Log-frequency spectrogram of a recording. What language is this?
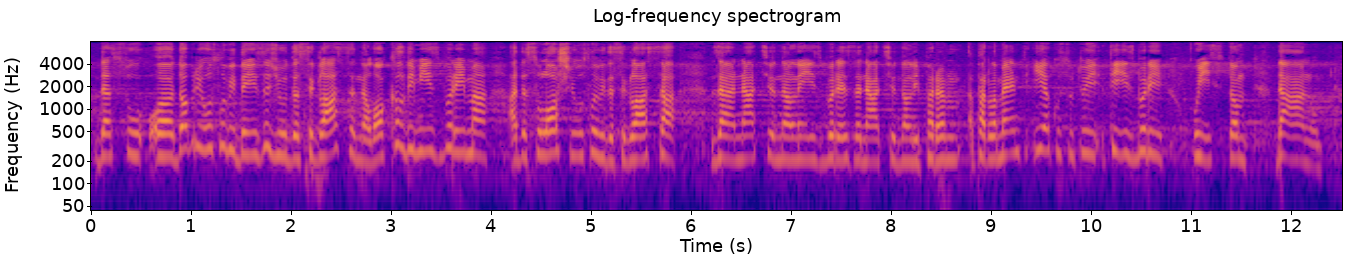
Serbian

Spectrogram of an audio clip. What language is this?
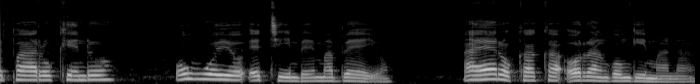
Luo (Kenya and Tanzania)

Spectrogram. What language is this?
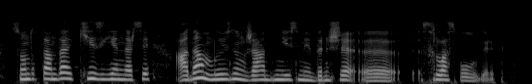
Kazakh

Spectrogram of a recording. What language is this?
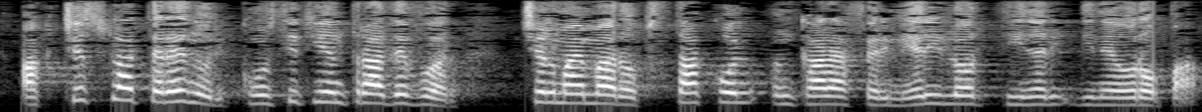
Romanian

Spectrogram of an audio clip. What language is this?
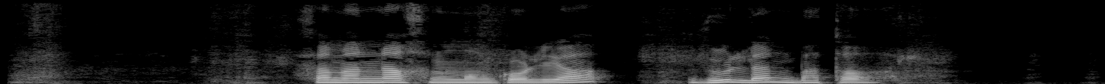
Kabyle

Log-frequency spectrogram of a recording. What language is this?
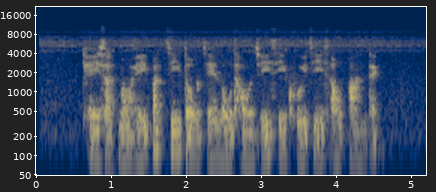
Cantonese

